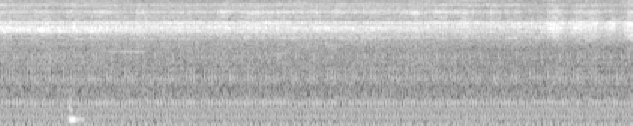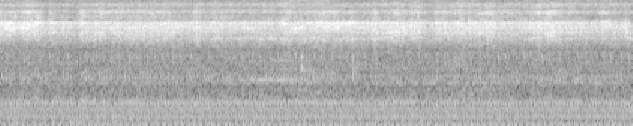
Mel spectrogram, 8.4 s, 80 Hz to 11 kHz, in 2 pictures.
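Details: Nebulizer running during a treatment for cough in a 7-month-old baby: steady mechanical compressor hum with a constant misty hiss.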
